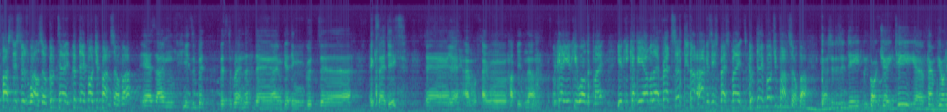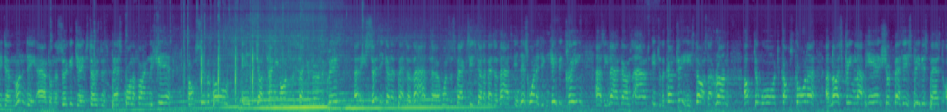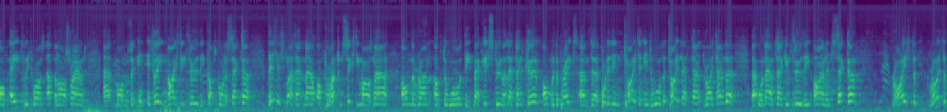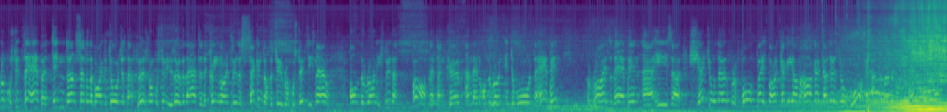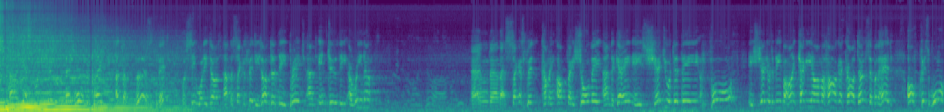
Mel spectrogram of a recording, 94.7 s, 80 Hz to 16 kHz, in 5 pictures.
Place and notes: Silverstone Circuit, Towcester, UK - world superbikes 2005 ... super pole ...
world superbikes 2005 ... superpole ... one point stereo mic to sony minidisk ... plus commentary ...
5 May, 16:00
